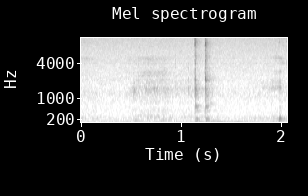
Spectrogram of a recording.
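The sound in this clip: A mouse click refreshing a page in Visual Studio Team Services: two faint, sharp clicks in quick succession over a quiet background of low noise.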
